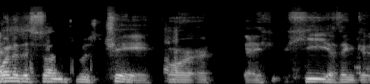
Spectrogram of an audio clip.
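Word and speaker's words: Cé: It's about the North Pictish kings, and one of the sons was Che or Chi. It's spelled CE, and it's where we get the name for the hill Benahee.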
